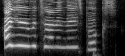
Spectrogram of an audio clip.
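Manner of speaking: very high, loud cartoon librarian; Miss Rabbit. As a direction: squeal the question across the counter. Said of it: "she says".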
